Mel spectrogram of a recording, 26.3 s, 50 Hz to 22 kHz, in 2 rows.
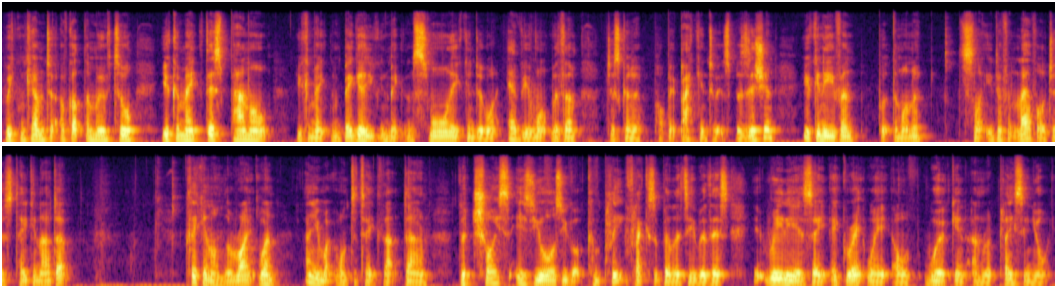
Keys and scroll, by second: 7.0 super+z, 23.1 h, 24.8 super+z.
